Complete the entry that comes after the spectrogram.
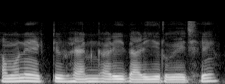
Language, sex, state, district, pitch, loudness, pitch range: Bengali, male, West Bengal, Cooch Behar, 130 Hz, -12 LUFS, 120-140 Hz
